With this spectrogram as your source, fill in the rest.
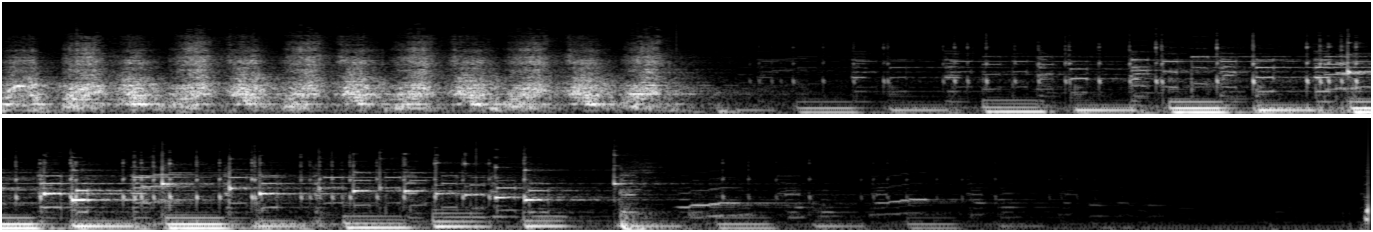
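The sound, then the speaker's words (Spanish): A wooden board being pried off the top of an old, worm-eaten piece of furniture: a few seconds of loud, rhythmic rasping strokes, then a long run of creaking, squealing wood tones shifting in pitch, ending abruptly with a sharp crack. “Hombre, aquí hay un mueble viejo y carcomido. Voy a sacar la madera de aquí. Quitaré la tabla de encima.”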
